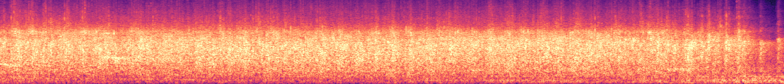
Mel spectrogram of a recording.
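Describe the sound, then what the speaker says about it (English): Sustained audience round of applause at a conference session on organizational racial justice, a dense, loud wash of clapping lasting over ten seconds before tapering off at the end. "So if we can give a big round of applause."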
